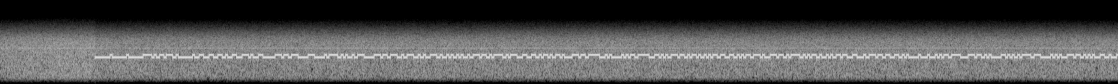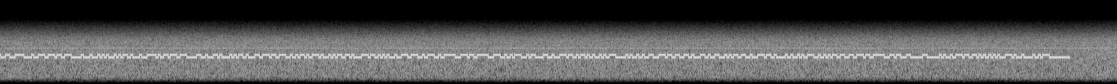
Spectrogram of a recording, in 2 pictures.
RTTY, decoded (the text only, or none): WIWHV MMEFM NNAJF EZIDG TXSTR DSISH ESJLC IXQSO XREMY YPWOA MQYSQ MPGSU NDHSG YANNT TNZBP DJMFW IUWSP KJNSI TLVVF RYHKZ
